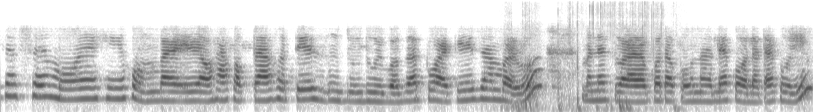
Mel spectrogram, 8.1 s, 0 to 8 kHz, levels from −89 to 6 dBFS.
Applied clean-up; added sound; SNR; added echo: none; Tearing; 20 dB; reverberation time 0.2 s.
